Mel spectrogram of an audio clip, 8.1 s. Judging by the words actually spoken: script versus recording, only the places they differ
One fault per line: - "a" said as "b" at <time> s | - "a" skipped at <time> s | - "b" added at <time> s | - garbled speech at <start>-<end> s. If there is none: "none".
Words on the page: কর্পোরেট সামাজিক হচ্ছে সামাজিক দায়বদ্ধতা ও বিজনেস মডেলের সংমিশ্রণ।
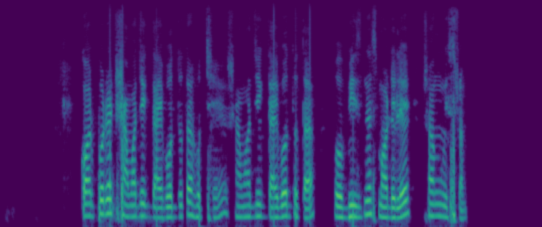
- "দায়বদ্ধতা" added at 2.3 s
